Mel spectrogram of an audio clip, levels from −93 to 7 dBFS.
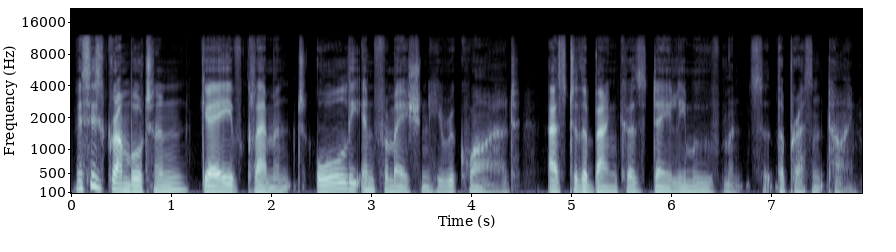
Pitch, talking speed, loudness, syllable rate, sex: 110 Hz, 145 wpm, -21 LUFS, 4.4 syllables/s, male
